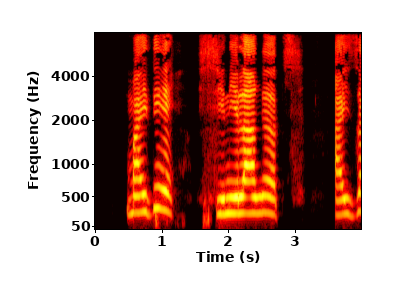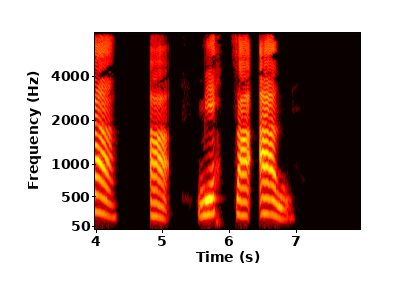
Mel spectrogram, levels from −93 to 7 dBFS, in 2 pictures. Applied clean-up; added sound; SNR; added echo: none; none; none; none.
